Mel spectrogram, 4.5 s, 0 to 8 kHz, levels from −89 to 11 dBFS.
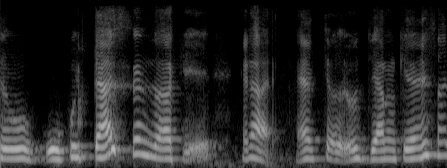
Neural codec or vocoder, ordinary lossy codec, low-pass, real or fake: codec, 16 kHz, 2 kbps, X-Codec, HuBERT features, trained on general audio; MP3, 64 kbps; 7.2 kHz; fake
